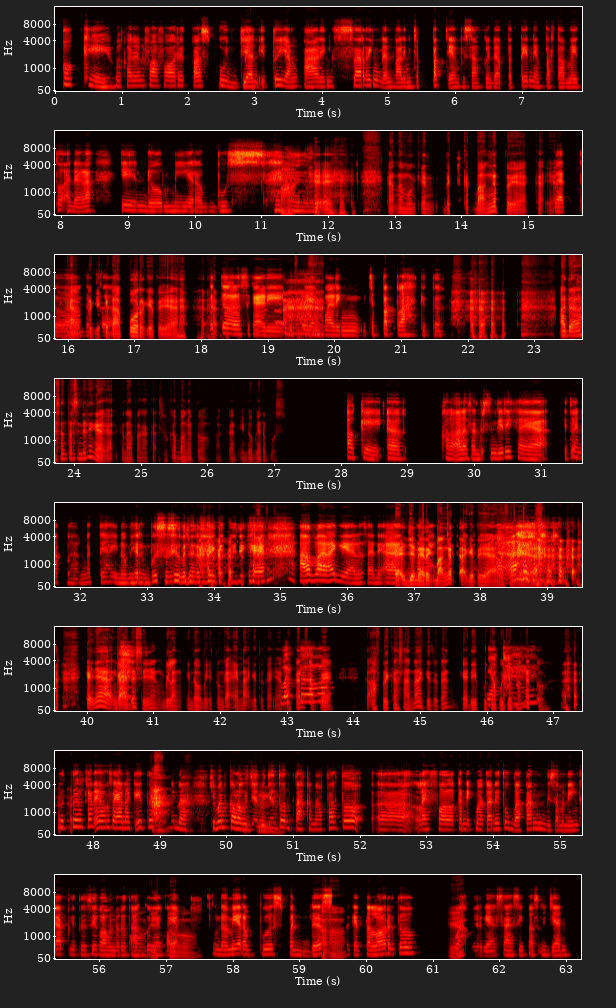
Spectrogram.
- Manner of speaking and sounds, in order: chuckle; tapping; other background noise; chuckle; chuckle; chuckle; laughing while speaking: "sebenarnya"; other noise; chuckle; chuckle
- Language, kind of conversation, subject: Indonesian, podcast, Apa makanan favorit saat hujan yang selalu kamu cari?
